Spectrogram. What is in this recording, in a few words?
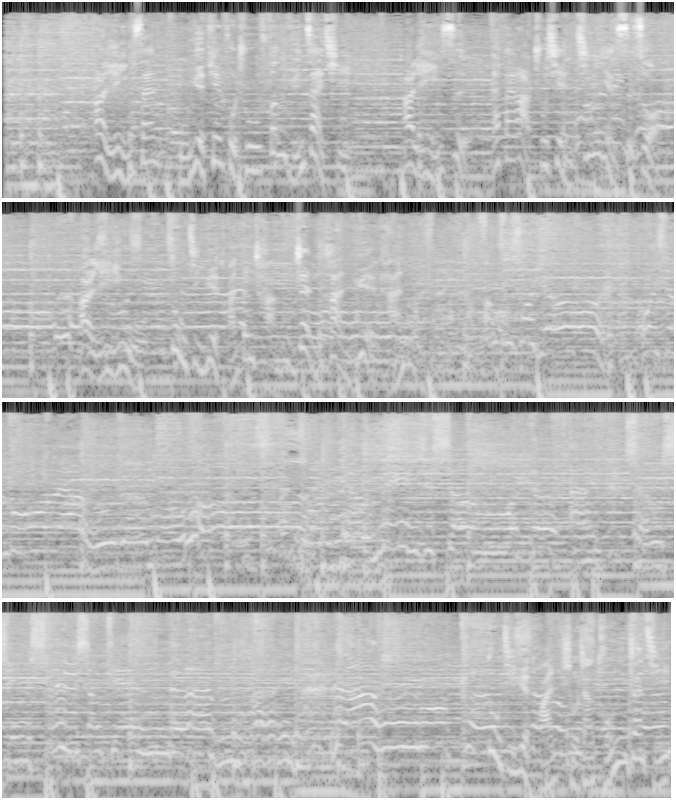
Ad Mandarin, Mandarin China Male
